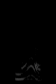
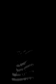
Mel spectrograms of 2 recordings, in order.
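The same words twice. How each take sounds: First: It is said in a sarcastic tone. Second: It is said in a disappointed tone.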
